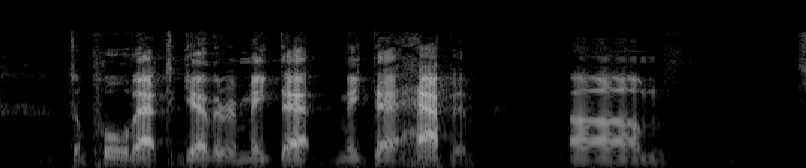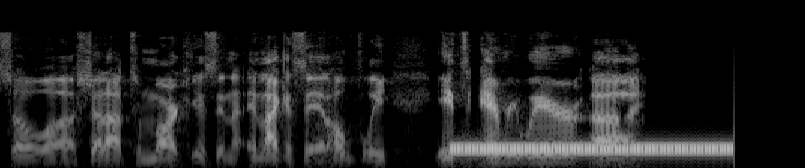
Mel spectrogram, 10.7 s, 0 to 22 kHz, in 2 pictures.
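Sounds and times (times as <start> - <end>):
speech: 0.5 - 3.2, 3.8 - 4.6, 5.3 - 9.8
electronic telephone tone: 8.4 - 10.3.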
